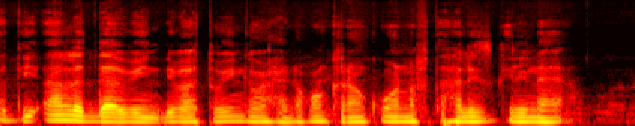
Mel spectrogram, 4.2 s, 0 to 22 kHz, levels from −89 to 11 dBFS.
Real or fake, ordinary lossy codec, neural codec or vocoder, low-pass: fake; none; vocoder, 44.1 kHz, 128 mel bands, Pupu-Vocoder; none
